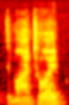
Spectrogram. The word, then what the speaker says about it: demantoid: And the is it demantoid, or is it, how are you pronouncing it? Demontoid. You know, I think this is English versus American English. It's essentially all the same. It's demontoid. And Demantoid sounds grander.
